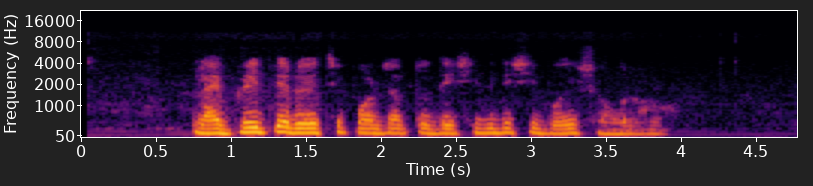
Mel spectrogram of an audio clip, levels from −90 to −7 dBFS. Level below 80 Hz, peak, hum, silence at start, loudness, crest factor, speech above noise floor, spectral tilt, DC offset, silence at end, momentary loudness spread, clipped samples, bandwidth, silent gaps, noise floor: -56 dBFS; -10 dBFS; 50 Hz at -50 dBFS; 0.75 s; -25 LUFS; 16 dB; 41 dB; -10 dB/octave; under 0.1%; 0.9 s; 14 LU; under 0.1%; 5.2 kHz; none; -65 dBFS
